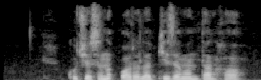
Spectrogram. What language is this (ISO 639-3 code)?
uzb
